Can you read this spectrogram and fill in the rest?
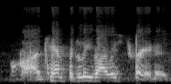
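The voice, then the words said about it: Imitates another person's voice, badly. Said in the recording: “That's a little bad Jimmy Stewart impression.”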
